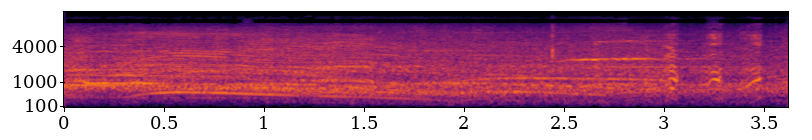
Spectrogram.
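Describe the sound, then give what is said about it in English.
A stadium audience cheers while doing a wave, a loud sustained roar of many voices with whoops and shouts, sharper cries rising near the end. “Oh, here comes the wave again. Here we go.”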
